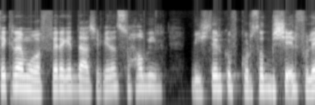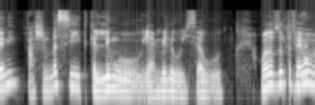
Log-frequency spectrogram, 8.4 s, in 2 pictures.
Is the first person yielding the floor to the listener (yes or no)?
no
